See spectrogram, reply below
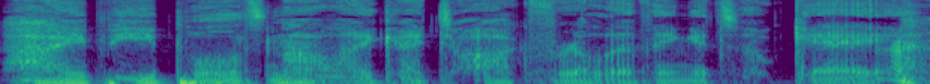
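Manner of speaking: whispered, breathy, worn-out wreck of a voice. Retelling talking all Saturday with a ruined voice: imitating his own shot voice. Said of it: "I was sitting here talking like this the whole time".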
